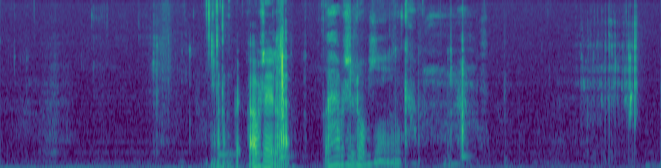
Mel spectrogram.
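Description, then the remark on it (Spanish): A quick sip of coffee: a couple of short wet slurping and swallowing sounds, with a man muttering briefly before and after. “Pausa para trago de café y empezamos”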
